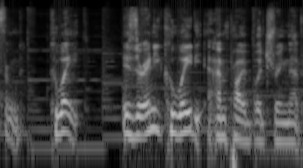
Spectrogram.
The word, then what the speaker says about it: Kuwait: Is there any Kuwaiti? I'm probably butchering that pronunciation.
